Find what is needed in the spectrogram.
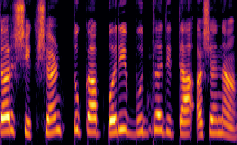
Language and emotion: Goan Konkani, neutral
